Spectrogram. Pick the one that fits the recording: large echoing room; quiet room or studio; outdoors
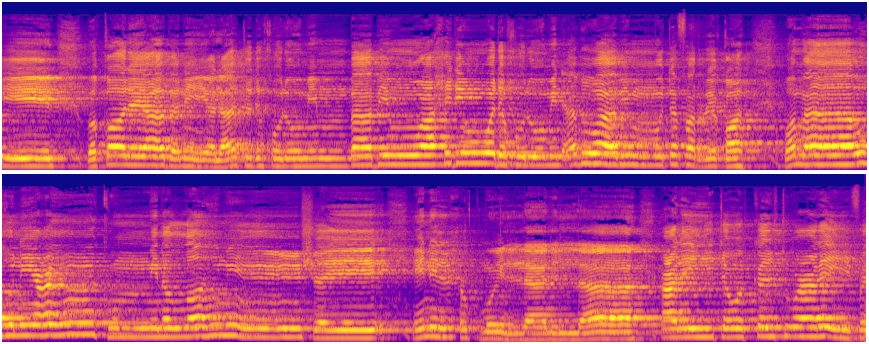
large echoing room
